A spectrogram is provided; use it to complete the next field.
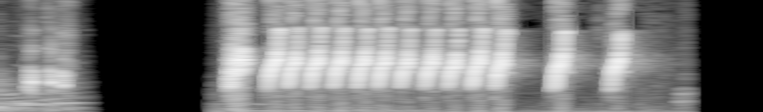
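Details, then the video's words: Scarlet minivet song recorded clean for teaching song to white-rumped shamas: a few quick soft notes, a pause, then a fast, even series of about a dozen sharp high chips ending with two separate louder notes. "PANCINGAN SUARA BURUNG PANCAWARNA"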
